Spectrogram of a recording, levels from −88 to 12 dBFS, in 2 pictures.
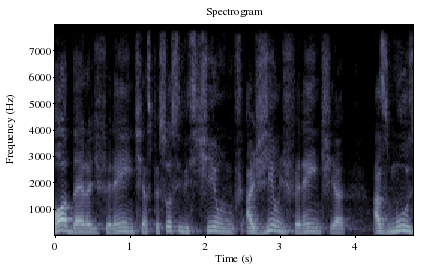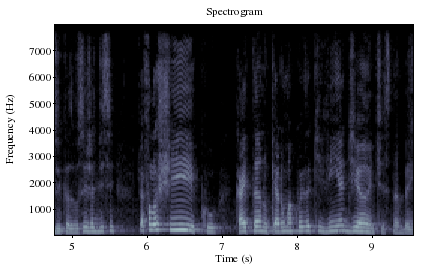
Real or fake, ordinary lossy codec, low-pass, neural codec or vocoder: real; none; none; none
